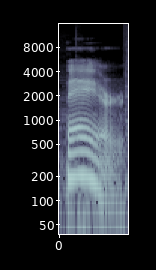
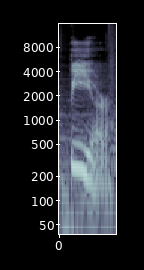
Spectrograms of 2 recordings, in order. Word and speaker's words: bear: 我们来看第一个单词 bear 啊，我们注意，不要读成 beer 或者 bear，字母 ea 组合发的是一个 e 的音。发这个音的时候开口一直宽就可以了，非常短促干脆有力的哎，然后加一个卷舌音 bear bear bear。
